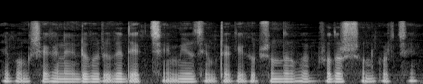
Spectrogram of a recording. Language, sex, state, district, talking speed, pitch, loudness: Bengali, male, Tripura, West Tripura, 140 wpm, 125 Hz, -18 LUFS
